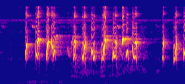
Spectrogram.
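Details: Sooty-headed bulbul kept as a decoy bird, known for singing many songs. After a silent start it gives a long stream of lively, bubbling, warbled notes, pauses, then adds a short closing phrase.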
